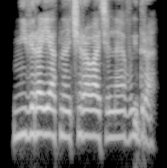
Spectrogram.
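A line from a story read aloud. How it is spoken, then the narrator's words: Breathless exhale. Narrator (Russian): выдохнул Сава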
